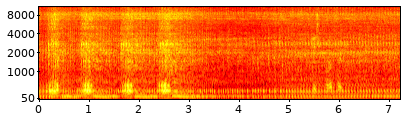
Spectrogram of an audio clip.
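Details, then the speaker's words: 2001 Honda XR100R, restored, first start with fresh gas: idling with a light rapid metallic clatter over the beat from cam chain noise, which went away after adjusting the cam chain adjuster. "had a little bit of a cam chain noise and then i adjusted it right here and i can't believe it it just went away"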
